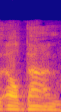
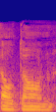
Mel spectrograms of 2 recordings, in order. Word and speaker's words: El Don: about also it look it looks like it says el don but it's el doan is how it's pronounced but it's very nice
